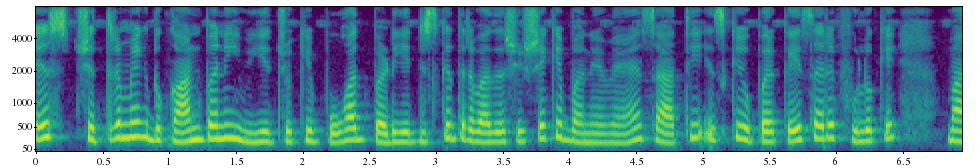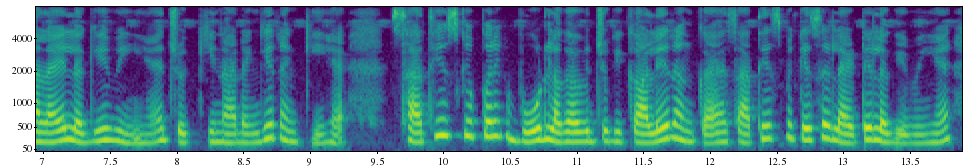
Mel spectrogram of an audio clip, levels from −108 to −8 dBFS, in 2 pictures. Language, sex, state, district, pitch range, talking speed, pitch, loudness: Hindi, female, Bihar, Jahanabad, 200-270 Hz, 265 wpm, 225 Hz, -23 LUFS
